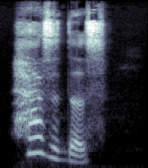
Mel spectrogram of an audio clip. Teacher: Okay, so it is stressed on the first syllable.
